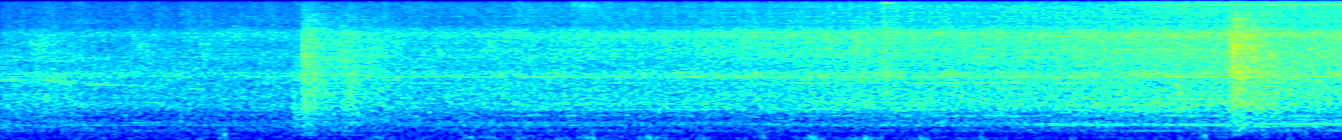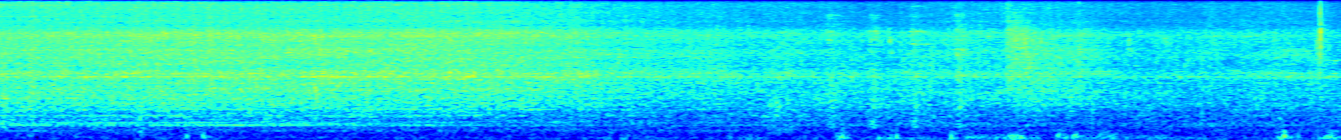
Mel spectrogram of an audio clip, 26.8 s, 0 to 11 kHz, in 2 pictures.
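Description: Side-street traffic ambience: a steady vehicle rumble that slowly swells to its loudest midway and fades again, with a faint steady whine and a couple of sharp knocks about 3 and 12 seconds in.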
